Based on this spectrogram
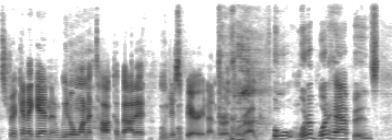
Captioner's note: laughter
